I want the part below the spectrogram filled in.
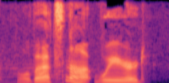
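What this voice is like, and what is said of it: Sarcastic tone. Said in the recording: “Why the sarcasm?”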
